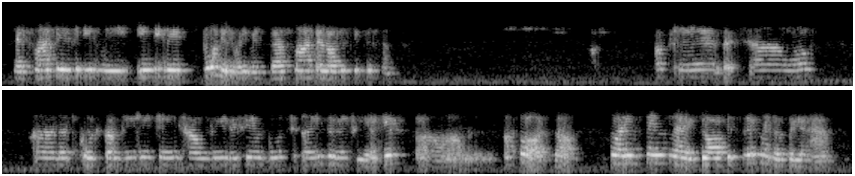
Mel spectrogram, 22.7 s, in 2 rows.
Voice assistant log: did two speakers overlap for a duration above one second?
No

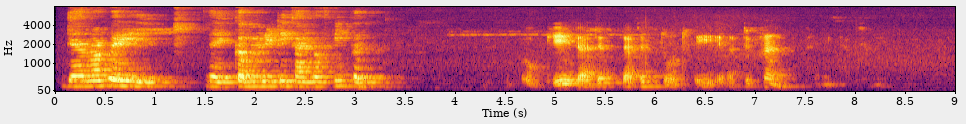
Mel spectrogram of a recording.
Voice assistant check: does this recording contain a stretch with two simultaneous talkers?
No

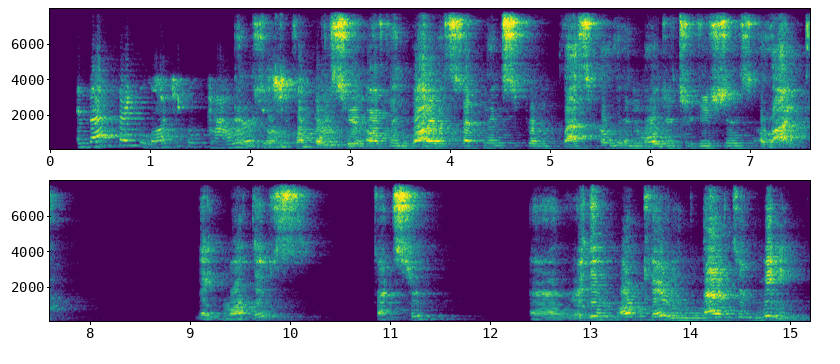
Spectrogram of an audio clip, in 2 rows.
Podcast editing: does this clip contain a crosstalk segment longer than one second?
Yes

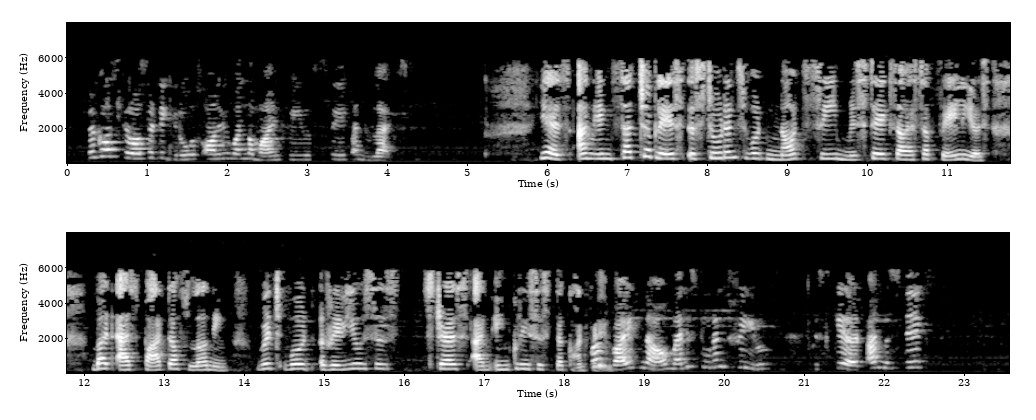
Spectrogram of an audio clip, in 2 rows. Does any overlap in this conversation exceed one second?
No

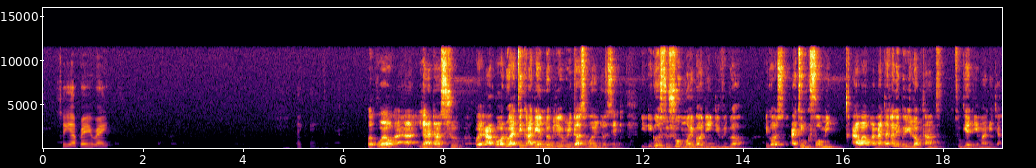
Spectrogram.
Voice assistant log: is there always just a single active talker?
Yes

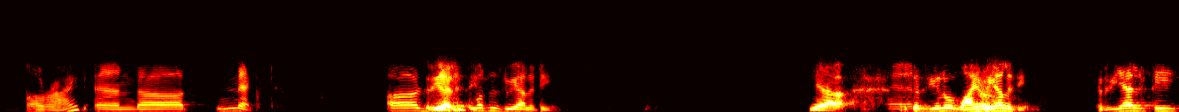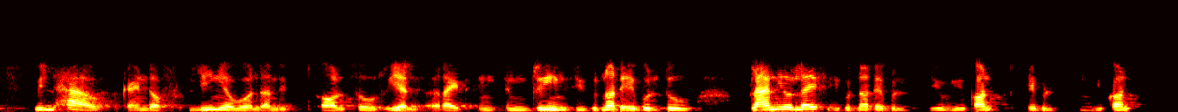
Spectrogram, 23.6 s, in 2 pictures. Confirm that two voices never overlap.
No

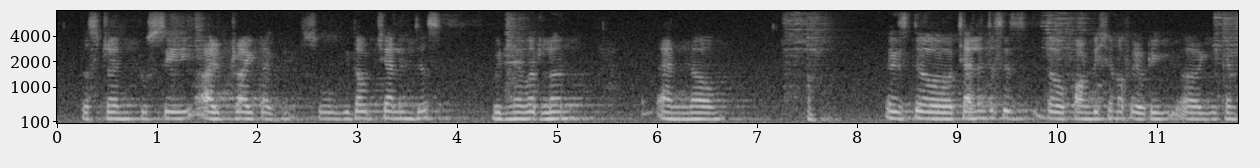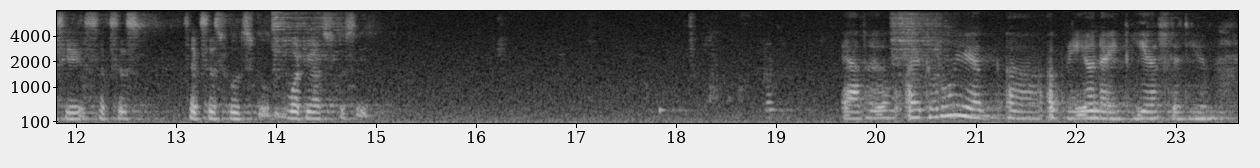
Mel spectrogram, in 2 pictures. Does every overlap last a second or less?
Yes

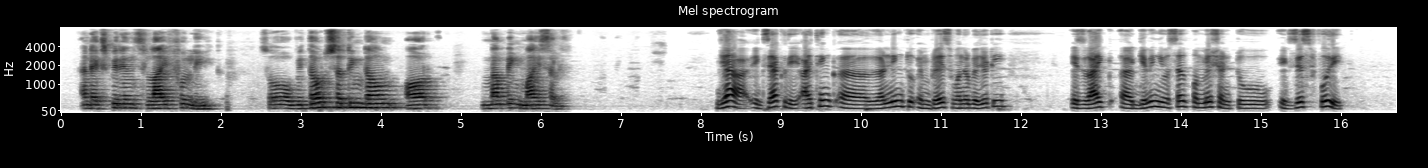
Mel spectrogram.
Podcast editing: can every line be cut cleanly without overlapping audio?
Yes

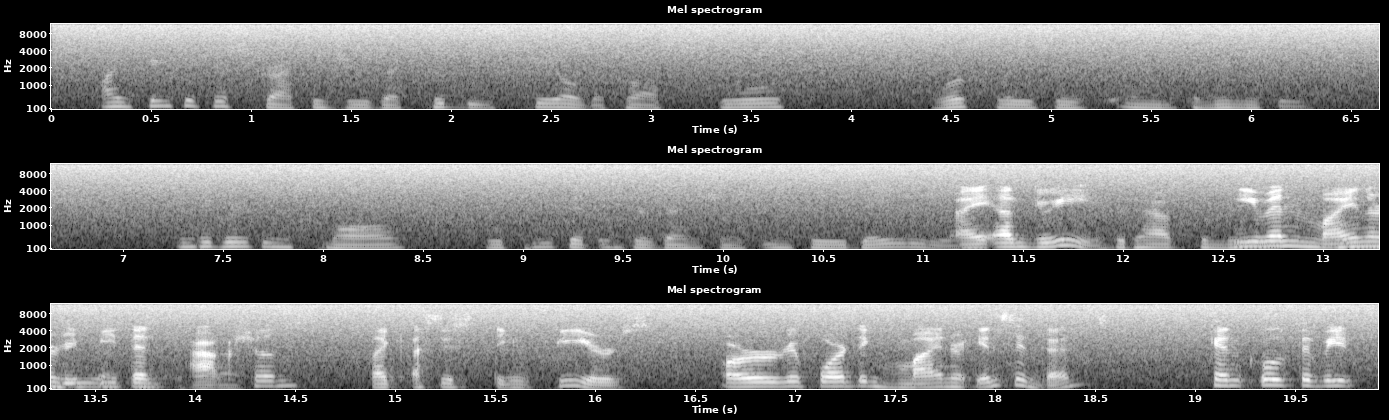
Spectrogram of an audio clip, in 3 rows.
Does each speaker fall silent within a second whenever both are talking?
No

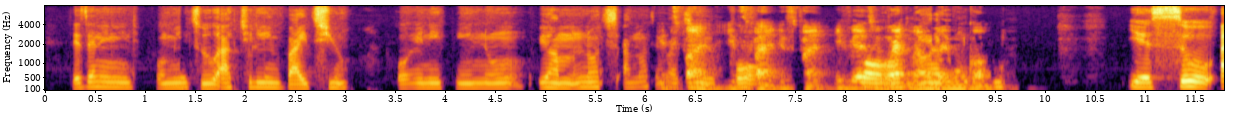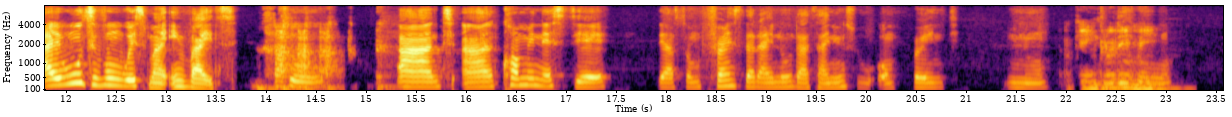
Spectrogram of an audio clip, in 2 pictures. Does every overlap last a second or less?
No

